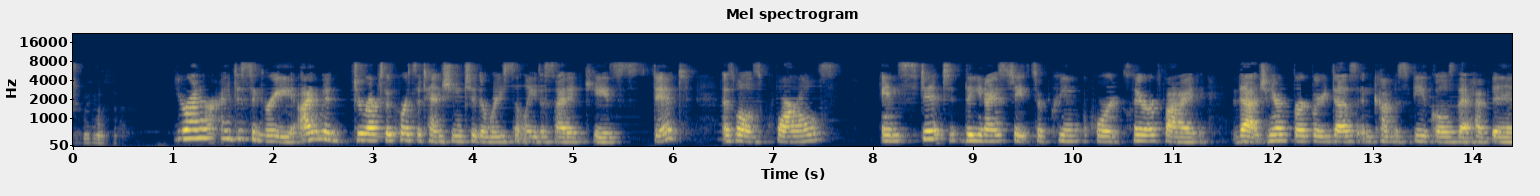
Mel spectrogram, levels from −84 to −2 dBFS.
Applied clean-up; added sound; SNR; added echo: neural mask model DeepFilterNet 3.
